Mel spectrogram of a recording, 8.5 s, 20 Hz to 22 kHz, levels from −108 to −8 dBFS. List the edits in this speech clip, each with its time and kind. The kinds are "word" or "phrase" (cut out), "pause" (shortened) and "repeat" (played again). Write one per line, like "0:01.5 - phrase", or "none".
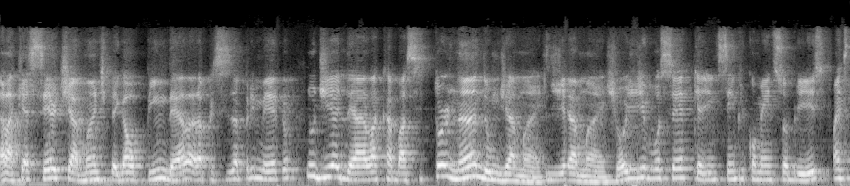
0:03.4 - word
0:05.5 - word
0:06.9 - word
